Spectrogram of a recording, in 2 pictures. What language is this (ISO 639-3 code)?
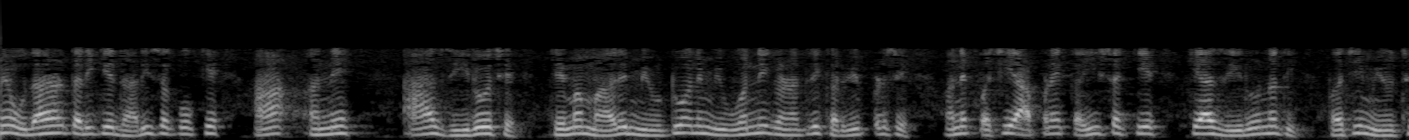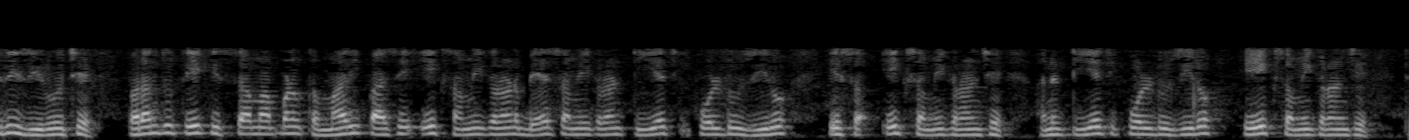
guj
